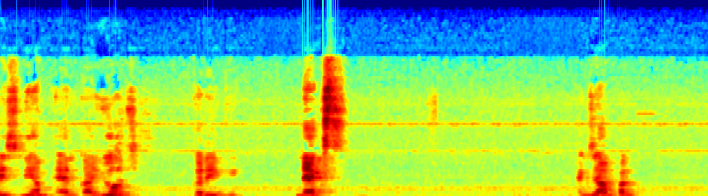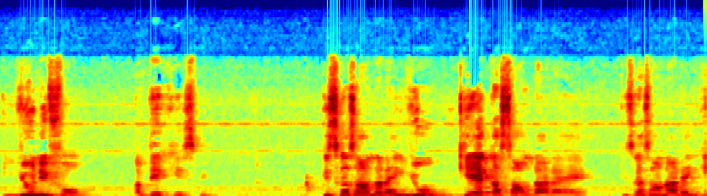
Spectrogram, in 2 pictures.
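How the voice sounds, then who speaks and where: A woman teacher explains a grammar lesson to students. She poses questions and answers them herself, and says the phrases slowly and with stress. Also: sits high, slight background noise, low-quality recording.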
